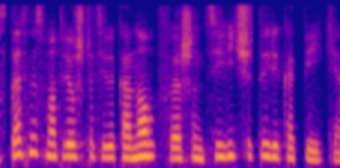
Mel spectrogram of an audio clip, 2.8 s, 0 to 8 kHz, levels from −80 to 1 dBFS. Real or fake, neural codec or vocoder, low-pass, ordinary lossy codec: fake; codec, 16 kHz, 0.8 kbps, ZipCodec; 7.2 kHz; AAC, 32 kbps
